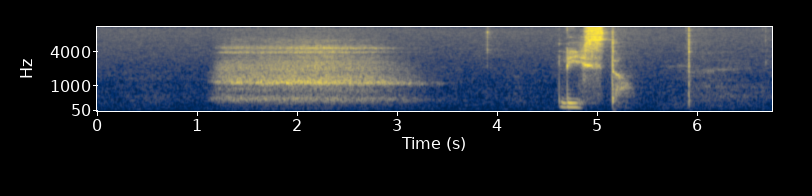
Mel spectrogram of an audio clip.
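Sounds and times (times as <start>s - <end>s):
slow airy breath in and out through the mouth during a breathing exercise: 1.2s - 3.5s
speech: 4.6s - 5.2s.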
